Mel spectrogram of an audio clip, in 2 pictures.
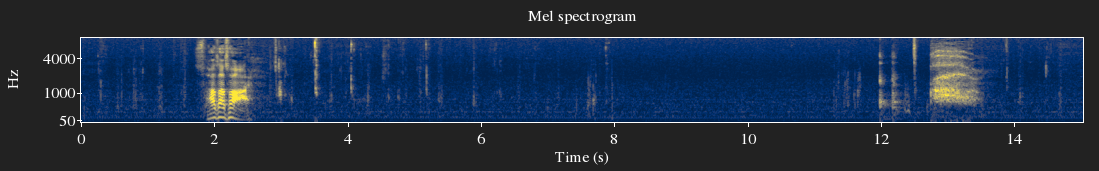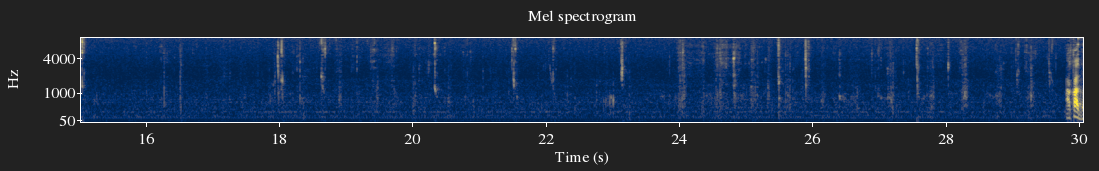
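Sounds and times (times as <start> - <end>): person chewing: 0.0 - 1.7, 2.7 - 8.1, 11.3 - 11.8, 12.4 - 15.3, 17.9 - 30.0.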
